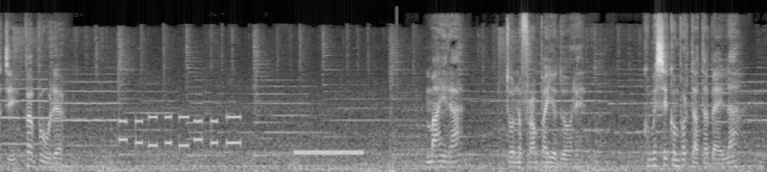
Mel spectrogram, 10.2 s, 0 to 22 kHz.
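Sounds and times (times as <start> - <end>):
constant loud rumble: 0.0 - 9.2
speech: 0.1 - 1.0, 1.8 - 5.0, 5.7 - 10.0
single longer steady telephone tone: 1.6 - 3.2, 3.9 - 4.9
telephone keypad tones dialing a call home: 1.8 - 3.2.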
